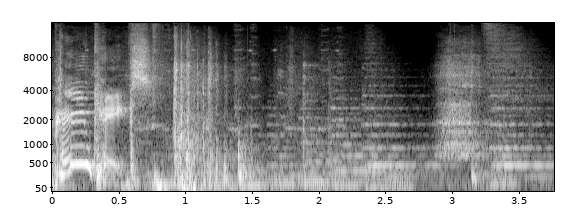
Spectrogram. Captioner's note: slams door shut; sighs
